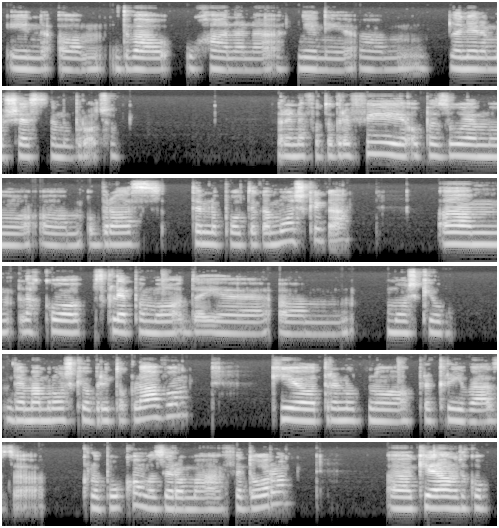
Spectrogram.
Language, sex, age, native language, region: Slovenian, female, 18-29, Slovenian, Gorica region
